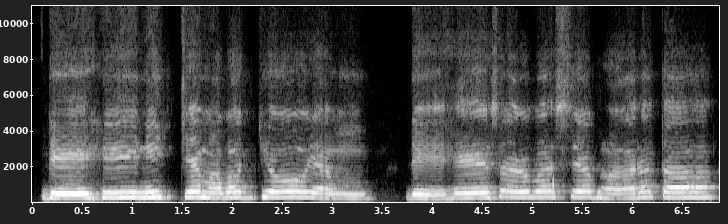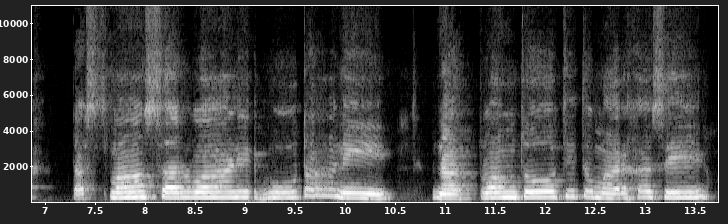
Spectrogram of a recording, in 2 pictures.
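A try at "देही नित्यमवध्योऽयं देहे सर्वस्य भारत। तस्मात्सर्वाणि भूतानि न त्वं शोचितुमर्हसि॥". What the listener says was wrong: బాగుందమ్మా, good good, thank యూ.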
